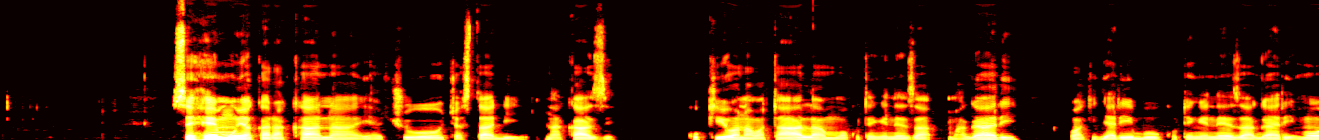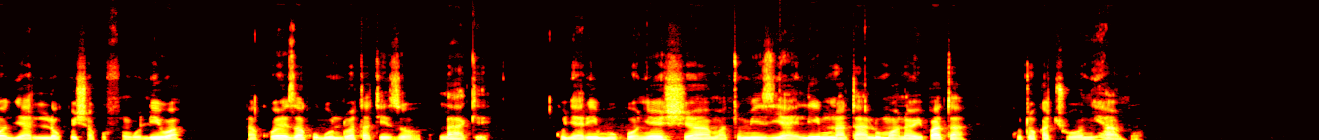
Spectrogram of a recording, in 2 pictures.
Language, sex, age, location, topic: Swahili, male, 36-49, Dar es Salaam, education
